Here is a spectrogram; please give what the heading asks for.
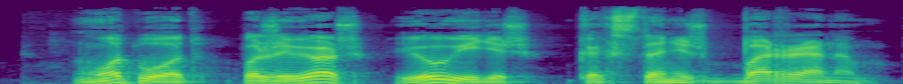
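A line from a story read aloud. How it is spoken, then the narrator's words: Grumbling. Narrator (Russian): проворчал Козлик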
